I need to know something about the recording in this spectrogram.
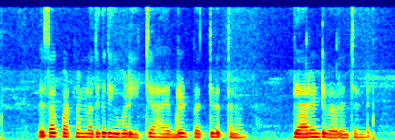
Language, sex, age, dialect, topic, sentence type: Telugu, female, 18-24, Utterandhra, agriculture, question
